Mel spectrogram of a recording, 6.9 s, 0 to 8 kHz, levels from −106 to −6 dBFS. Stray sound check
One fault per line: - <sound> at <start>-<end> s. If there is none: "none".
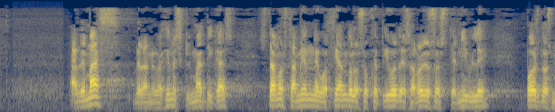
none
